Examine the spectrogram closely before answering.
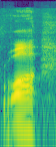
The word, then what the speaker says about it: Roy: I'm pretty positive it's pronounced Roy, with Cale Makar, drafted 4th overall by Colorado, obviously.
